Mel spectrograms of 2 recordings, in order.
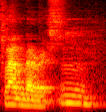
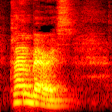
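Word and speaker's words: Llanberis: it i think it's clan berris clan berries it looks like lambert's but it's not yeah if you've got two elves in wales it's apparently clan berries and this is where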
